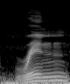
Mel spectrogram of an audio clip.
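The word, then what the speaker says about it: Rinn: Rin, is that how you say her name? Rin, yep.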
